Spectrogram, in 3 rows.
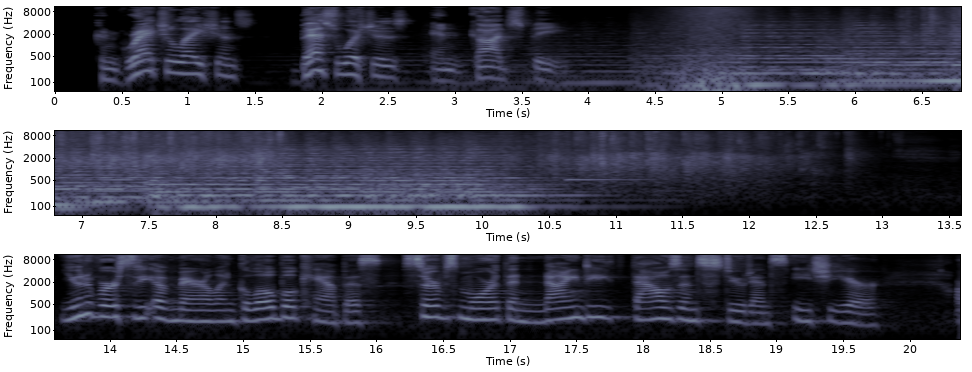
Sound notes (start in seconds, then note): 4.2 orchestral music; 5.9 audience applauding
